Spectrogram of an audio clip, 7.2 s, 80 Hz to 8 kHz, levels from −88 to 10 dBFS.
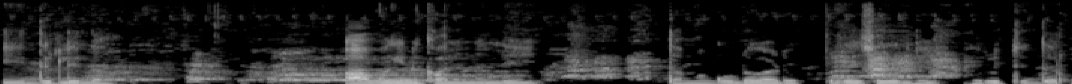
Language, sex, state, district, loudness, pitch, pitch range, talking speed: Kannada, male, Karnataka, Bijapur, -26 LUFS, 135 Hz, 130-180 Hz, 60 wpm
